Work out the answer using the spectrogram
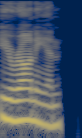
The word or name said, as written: iranian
